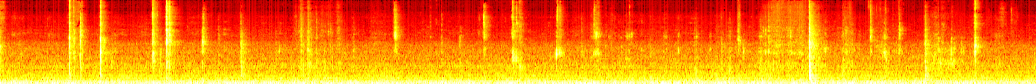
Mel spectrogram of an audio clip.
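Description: A person chewing a mouthful of rice, with scattered sharp clicks and smacks, over a steady low hum.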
